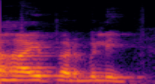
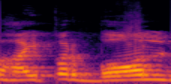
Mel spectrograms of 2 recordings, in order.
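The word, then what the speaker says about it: hyperbole: का होना चाहिए, और ये लफ्ज ध्यान से सुनिएगा हाइपरबली, ये वहां आपको हाइपर बॉल मिलेगा, शायद आपने पढ़ा भी ऐसे ही हो, आई डोंट नो। और ठीक हो गया, मगर इसकी जो करेक्ट प्रोनाउंसिएशन है वो हाइपरबली है।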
